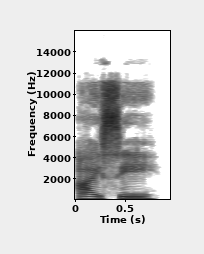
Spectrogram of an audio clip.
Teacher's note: When you show understanding with "I see," your tone drops slightly to show calmness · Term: intonation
